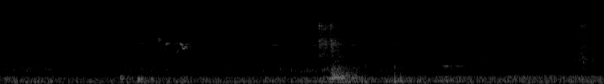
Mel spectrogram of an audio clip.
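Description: Faint chirping of small birds in trees, scattered short calls over a quiet outdoor background, with a brief louder noise a little over three seconds in.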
